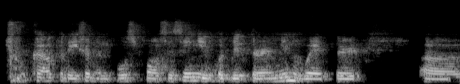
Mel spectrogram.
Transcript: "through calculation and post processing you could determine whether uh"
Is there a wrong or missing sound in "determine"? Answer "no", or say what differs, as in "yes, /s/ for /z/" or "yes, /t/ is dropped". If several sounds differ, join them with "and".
no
